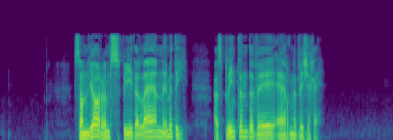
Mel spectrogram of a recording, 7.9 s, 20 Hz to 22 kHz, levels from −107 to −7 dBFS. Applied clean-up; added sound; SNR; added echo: none; none; none; none.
